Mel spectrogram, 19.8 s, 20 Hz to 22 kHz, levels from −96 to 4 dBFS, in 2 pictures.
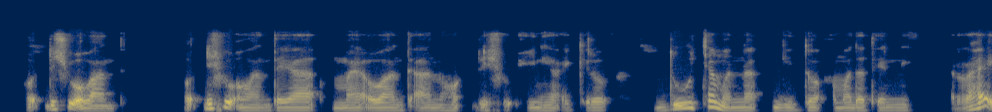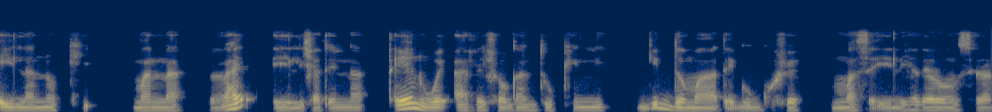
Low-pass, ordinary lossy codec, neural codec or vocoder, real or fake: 7.2 kHz; Opus, 24 kbps; none; real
